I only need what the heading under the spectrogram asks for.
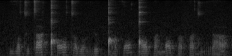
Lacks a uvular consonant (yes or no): yes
